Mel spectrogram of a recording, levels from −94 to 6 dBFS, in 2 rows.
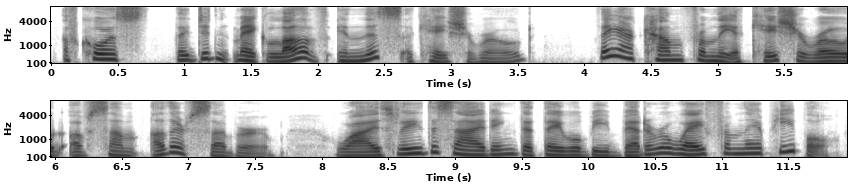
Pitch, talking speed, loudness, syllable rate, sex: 185 Hz, 160 wpm, -20 LUFS, 4.5 syllables/s, female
